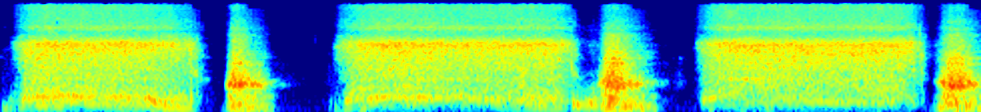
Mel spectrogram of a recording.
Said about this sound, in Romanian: Dacă vrem să trecem în activare simpatică, să turăm motorul, este nevoie să inhalăm mai puternic decât expirăm. Adică uite așa.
